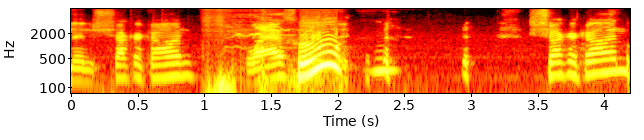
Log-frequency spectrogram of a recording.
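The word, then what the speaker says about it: Chaka Khan: Why'd you say it like that? Shaka Khan. Shaka Khan? They had Fergie and Shaka Khan. It's Shaka Khan. He says it like a normal name, and then goes Shaka Khan.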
